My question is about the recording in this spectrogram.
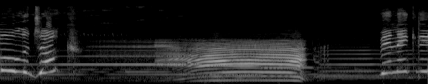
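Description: A cow mooing once, a long moo starting about a second and a half in, rising in pitch at its start and then held. The cow is about to give birth to a calf.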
